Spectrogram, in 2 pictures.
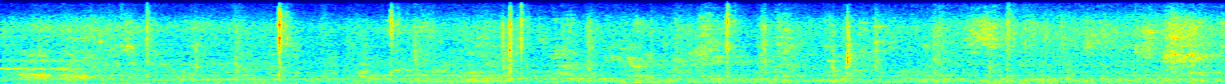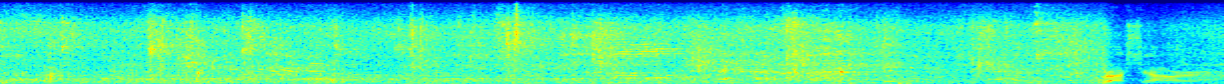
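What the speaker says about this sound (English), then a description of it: "Beijing Subway Station." A train rumbles through a Beijing subway station, a steady loud roar with rattling wheels that holds for the whole stretch before a short knock near the end.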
